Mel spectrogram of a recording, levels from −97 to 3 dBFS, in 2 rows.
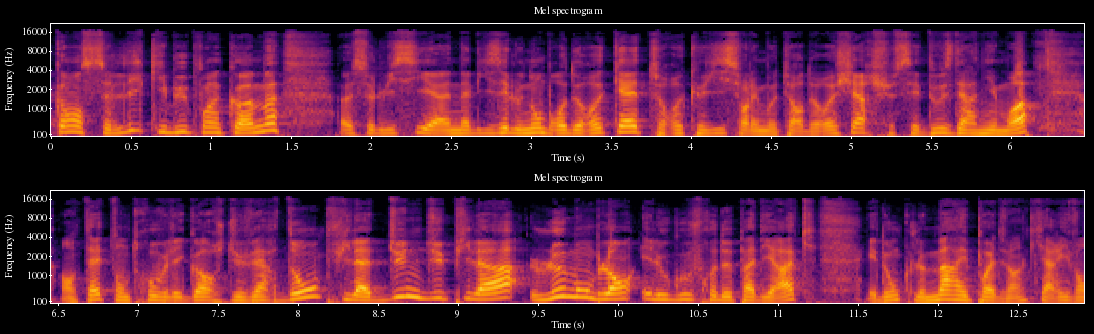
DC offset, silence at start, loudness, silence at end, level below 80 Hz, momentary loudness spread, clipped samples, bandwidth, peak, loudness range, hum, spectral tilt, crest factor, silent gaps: under 0.1%; 0.05 s; -19 LUFS; 0 s; -40 dBFS; 9 LU; under 0.1%; 17 kHz; 0 dBFS; 3 LU; none; -5.5 dB/octave; 18 dB; none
